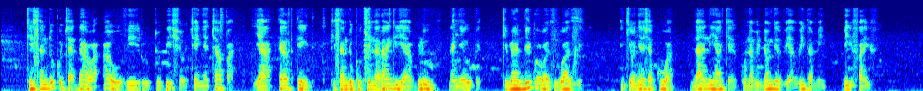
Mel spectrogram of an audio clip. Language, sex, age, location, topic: Swahili, male, 25-35, Nairobi, health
